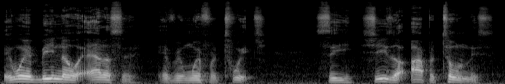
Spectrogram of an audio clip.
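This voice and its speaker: A man's voice: lowish voice, lively intonation, normal speed, mellow. A man giving casual reaction commentary in a blunt, slangy, accusatory manner.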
